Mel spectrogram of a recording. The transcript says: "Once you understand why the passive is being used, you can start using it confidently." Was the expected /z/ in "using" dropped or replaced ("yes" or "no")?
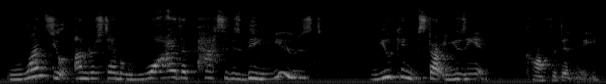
no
